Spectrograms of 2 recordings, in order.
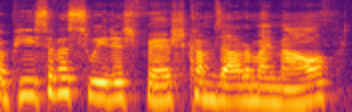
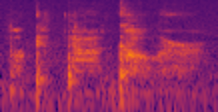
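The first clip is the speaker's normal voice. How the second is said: very soft, breath-only murmur of wonder; admiring whisper; 22 dB quieter than usual. Real, not acted. Vlogger marvelling at the eyeshadow color, hushed admiration.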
